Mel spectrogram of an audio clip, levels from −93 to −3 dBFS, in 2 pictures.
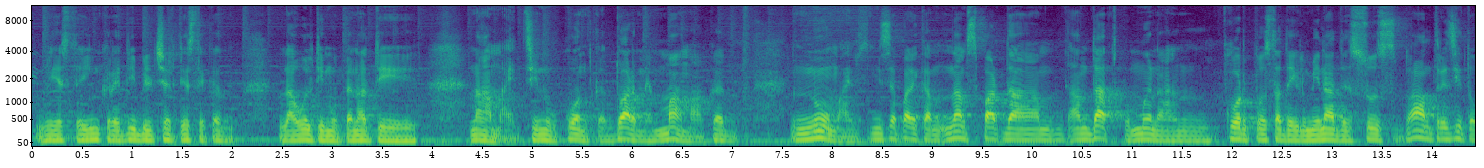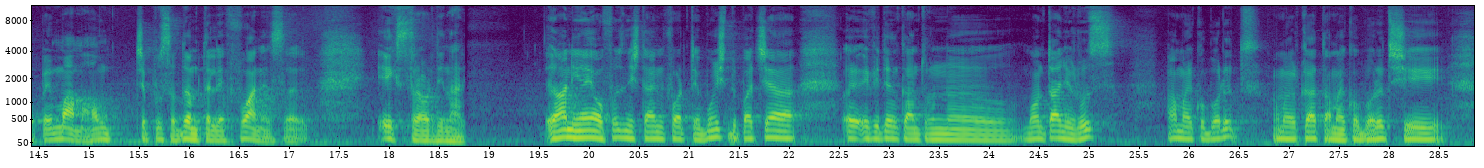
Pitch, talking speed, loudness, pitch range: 95 Hz, 150 wpm, -21 LUFS, 85-110 Hz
